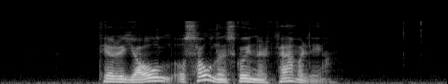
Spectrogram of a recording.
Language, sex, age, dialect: Faroese, male, 36-60, Suðurstreymoy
